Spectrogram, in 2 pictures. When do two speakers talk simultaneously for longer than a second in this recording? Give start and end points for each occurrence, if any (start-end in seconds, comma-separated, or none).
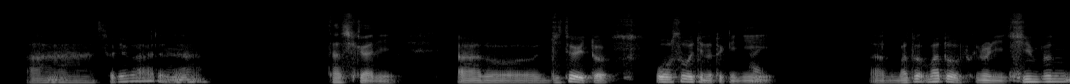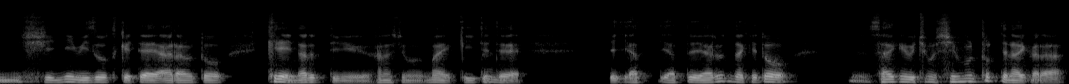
none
